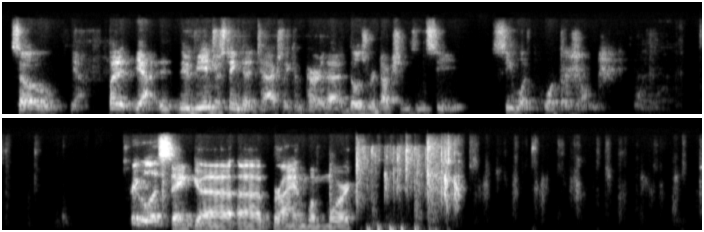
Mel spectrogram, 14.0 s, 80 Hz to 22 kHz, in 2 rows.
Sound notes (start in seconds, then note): 10.5 applause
